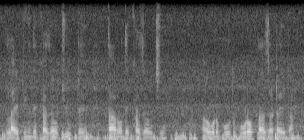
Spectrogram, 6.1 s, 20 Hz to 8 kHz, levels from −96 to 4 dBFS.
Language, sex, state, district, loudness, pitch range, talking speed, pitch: Odia, male, Odisha, Malkangiri, -20 LUFS, 105-120 Hz, 140 wpm, 110 Hz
